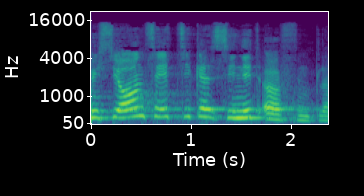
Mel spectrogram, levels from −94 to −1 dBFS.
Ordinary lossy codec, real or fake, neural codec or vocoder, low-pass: MP3, 64 kbps; real; none; 14.4 kHz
